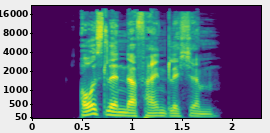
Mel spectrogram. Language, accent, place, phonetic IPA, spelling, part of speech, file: German, Germany, Berlin, [ˈaʊ̯slɛndɐˌfaɪ̯ntlɪçm̩], ausländerfeindlichem, adjective, De-ausländerfeindlichem.ogg
- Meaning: strong dative masculine/neuter singular of ausländerfeindlich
